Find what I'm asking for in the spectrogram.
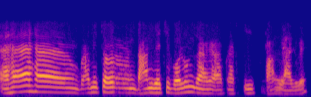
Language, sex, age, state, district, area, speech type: Bengali, male, 45-60, West Bengal, Hooghly, rural, conversation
